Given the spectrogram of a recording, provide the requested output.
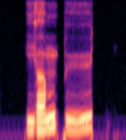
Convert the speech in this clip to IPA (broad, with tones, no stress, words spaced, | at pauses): jɐ˨˥mpyː˨˥t̚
